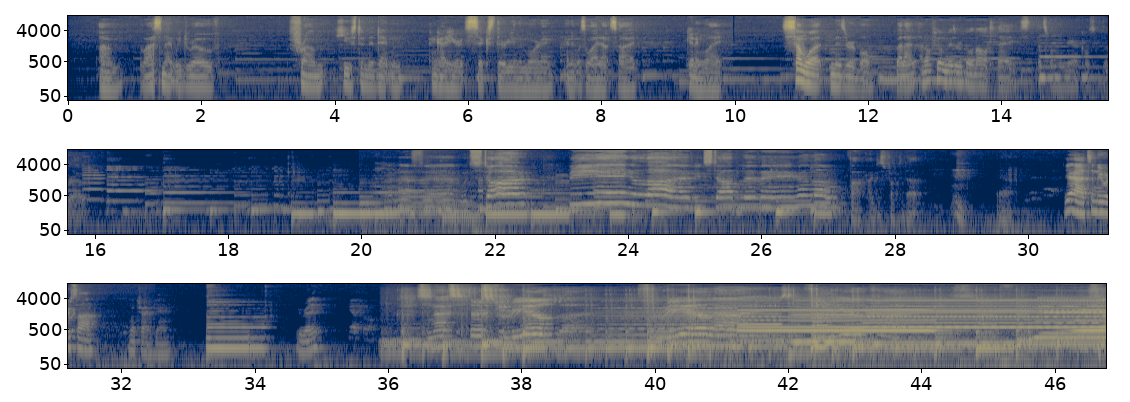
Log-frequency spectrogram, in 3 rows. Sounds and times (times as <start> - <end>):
Music: 0.0 - 27.9, 33.2 - 35.1, 35.9 - 46.7
Speech: 0.5 - 2.3, 3.4 - 8.5, 9.3 - 9.8, 10.7 - 15.9, 26.8 - 28.4, 29.5 - 32.8, 34.6 - 35.9.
